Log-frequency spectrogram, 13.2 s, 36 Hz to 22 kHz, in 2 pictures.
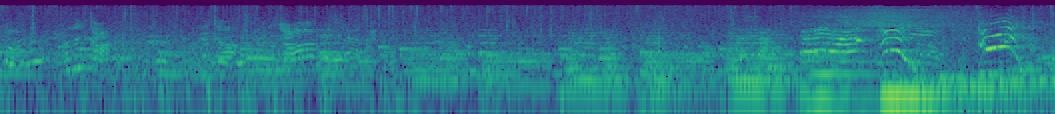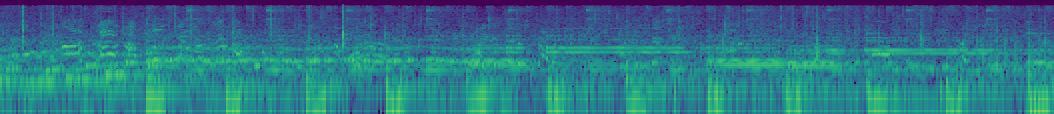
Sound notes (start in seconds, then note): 4.6 Ling squealing; 12.1 kids giggling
